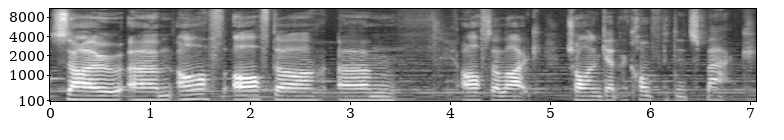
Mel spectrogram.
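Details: 20-year-old man with a stammer since about age eight, blocking on first syllables or letters of words, especially his own name; stuttering (stammer)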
